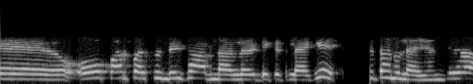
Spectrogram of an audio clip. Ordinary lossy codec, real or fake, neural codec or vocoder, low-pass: none; real; none; 3.6 kHz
